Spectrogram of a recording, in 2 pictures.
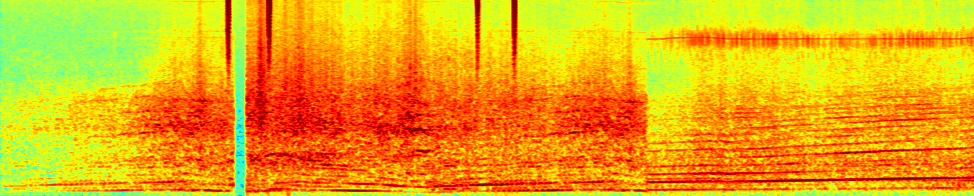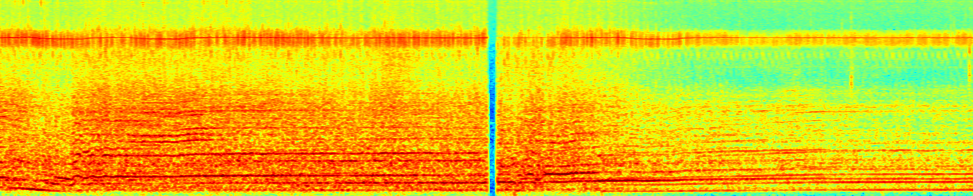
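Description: A car engine runs loud, revving up with rising and falling pitch as the car, carrying three men, pulls away and accelerates through its gears. Nobody speaks.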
